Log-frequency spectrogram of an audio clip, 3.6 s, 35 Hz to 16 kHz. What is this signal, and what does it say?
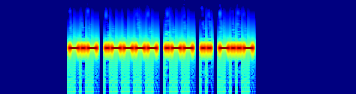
Morse code, heard as a keyed tone, about 52 wpm, 700 Hz. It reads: K1WIX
